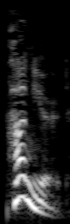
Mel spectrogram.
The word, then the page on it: poniard: British English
